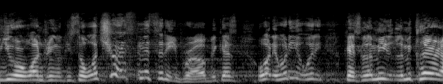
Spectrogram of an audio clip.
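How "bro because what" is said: usual speaking voice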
